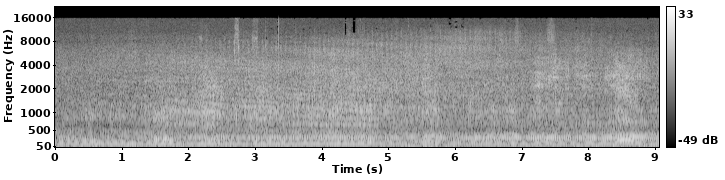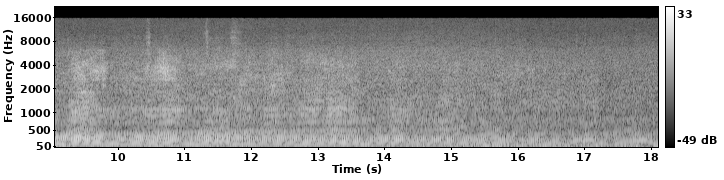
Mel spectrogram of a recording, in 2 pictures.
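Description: Offshore racing powerboat engines running at speed with a steady drone. Several times the pitch briefly jumps up and drops back, the engines revving as the hull leaps the chop and the propellers lift clear of the water.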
